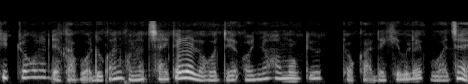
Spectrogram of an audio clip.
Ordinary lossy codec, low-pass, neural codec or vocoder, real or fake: none; none; codec, 16 kHz, 6 kbps, DAC; fake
